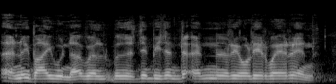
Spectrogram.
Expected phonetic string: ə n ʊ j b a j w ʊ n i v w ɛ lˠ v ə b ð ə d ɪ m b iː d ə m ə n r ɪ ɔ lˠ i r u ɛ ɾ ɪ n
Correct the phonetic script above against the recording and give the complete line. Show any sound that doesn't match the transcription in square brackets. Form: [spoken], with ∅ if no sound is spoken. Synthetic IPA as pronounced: ə n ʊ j b a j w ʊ n [a] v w ɛ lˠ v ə [∅] ð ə d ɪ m b iː d ə [n] ə n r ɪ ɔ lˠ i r [w] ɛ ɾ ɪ n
